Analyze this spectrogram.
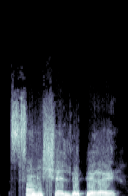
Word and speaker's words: Saint-Michel-des-Perrets: If anyone wants to check it online or to look at photos or anything, it's called Saint-Michel-des-Perrets. And now we'll spell it because that will not make a lot of sense for people.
